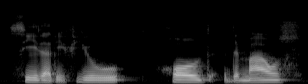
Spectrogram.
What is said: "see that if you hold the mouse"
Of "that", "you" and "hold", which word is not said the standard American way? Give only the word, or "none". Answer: none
